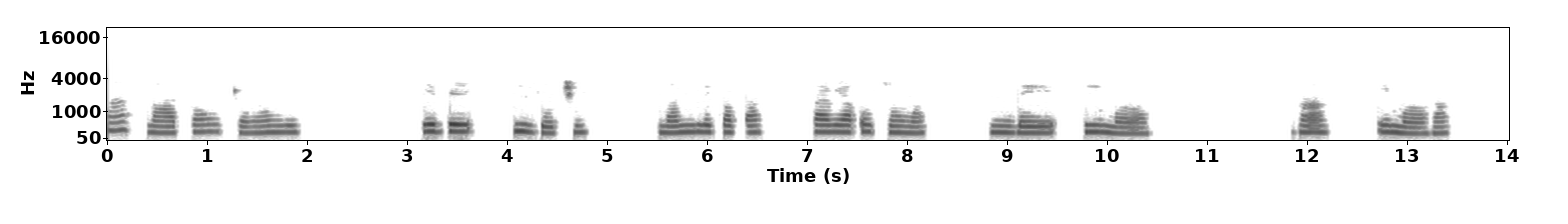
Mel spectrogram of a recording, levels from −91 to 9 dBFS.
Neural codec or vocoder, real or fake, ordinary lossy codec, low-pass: none; real; none; 3.6 kHz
